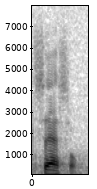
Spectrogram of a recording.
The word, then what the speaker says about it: Cecil: And the people that actually ran Oxford, England, were the Ceil family, not Cecil, but Ceil.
